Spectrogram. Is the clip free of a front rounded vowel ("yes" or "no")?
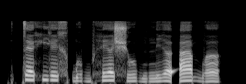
yes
